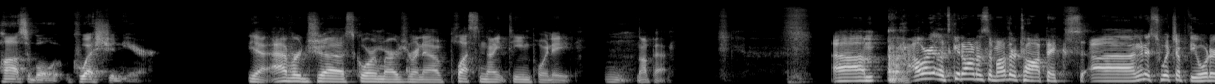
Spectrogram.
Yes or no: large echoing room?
no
